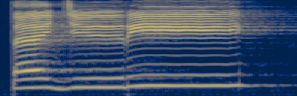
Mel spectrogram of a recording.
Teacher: Ada hukum qalqalah sugro karena huruf jim sukunnya asli dan ada di tengah bacaan. Dibacanya memantul dengan pantulan yang kecil.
